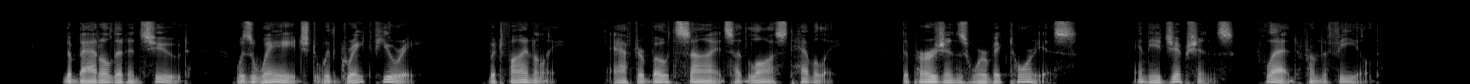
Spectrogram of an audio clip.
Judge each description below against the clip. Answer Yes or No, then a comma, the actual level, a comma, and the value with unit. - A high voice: No, very low, 95 Hz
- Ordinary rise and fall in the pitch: No, narrow, 2.1 semitones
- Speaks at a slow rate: Yes, slow, 120 wpm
